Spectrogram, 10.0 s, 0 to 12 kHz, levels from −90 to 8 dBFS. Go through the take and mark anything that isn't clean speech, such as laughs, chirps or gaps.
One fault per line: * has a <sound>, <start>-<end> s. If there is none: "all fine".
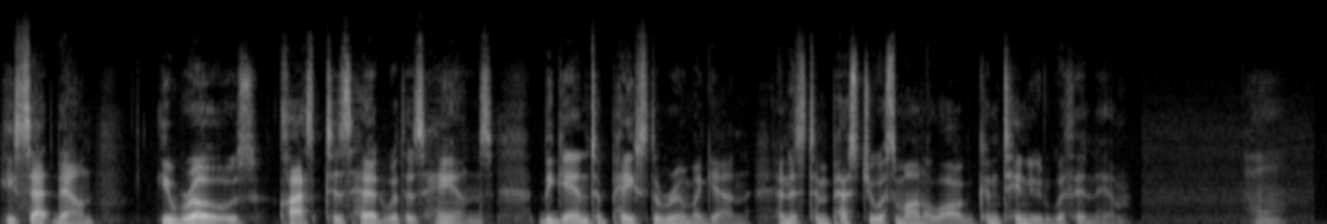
* has a breath, 9.3-9.7 s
